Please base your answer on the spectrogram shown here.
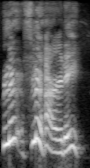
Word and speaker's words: Fluharty: I think you have to pronounce it Fluharty.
